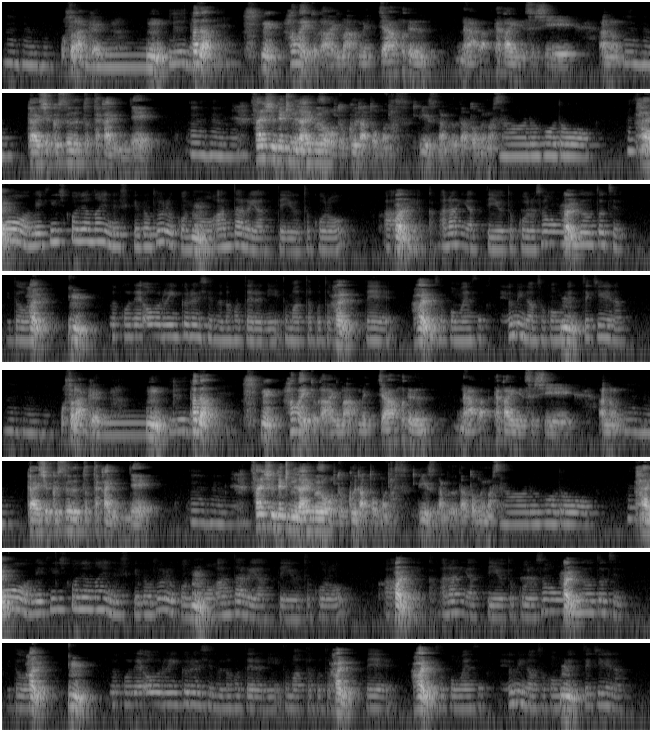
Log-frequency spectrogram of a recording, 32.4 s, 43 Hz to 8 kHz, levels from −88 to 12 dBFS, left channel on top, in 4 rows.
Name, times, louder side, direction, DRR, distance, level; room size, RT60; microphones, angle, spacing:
voice 1, 0.0-0.6 1.0-2.8 7.8-8.3 10.4-11.2 14.3-15.5 15.9-20.5 21.0-24.0 24.4-24.7 25.6-29.2 29.5-32.1, left 3 dB, 25° left, 5 dB, 0.3 m, -39 dB
voice 2, 0.7-1.2 1.8-2.0 2.4-2.6 3.0-5.3 5.7-7.1 7.5-7.7 8.4-9.9 11.0-14.4 16.0-16.3 18.6-18.8 21.1-21.3 23.2-23.4 24.6-24.8 25.1-25.3 28.4-28.6 29.4-29.7 31.3-31.5, right 1 dB, 45° right, 3 dB, 0.4 m, -28 dB
2.2 x 2.0 x 2.7 m, 0.42 s
head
